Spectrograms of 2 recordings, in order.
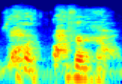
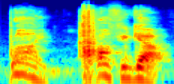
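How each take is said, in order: First: Higher but softer, half-hearted "Right, off you go"; softer sergeant quote. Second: Louder, higher barked dismissal with "off" punched; mock sergeant barking "Right, off you go"; sergeant major dismissal. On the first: Retold or imitated. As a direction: toss off the sergeant line quietly to yourself. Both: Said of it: "quoting some of those, those movies".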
